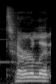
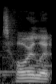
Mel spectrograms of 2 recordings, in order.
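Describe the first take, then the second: First: The first vowel is an er sound. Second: The first vowel is an oi sound. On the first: This is how some Louisiana speakers say it. "instead of the oi sound, they would make an er sound" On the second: This is the usual way to say it. "the oi sound"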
